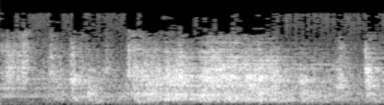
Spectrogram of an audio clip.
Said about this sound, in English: God! Open Fräulein Cavell's cell door.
